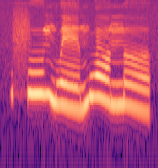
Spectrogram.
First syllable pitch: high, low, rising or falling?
high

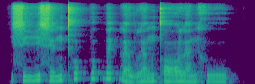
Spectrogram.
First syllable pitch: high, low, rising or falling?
rising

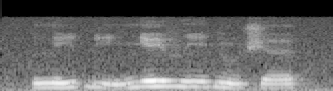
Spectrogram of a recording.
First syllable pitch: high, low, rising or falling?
rising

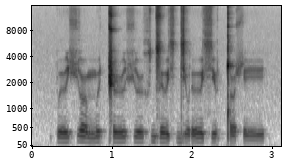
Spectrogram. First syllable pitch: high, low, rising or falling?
rising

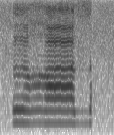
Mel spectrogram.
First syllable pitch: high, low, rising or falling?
high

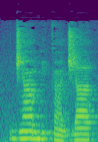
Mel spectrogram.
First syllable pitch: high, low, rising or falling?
high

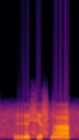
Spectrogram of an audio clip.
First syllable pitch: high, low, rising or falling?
low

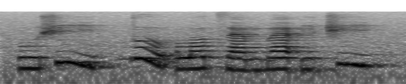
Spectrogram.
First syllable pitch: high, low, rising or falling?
low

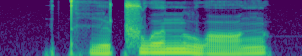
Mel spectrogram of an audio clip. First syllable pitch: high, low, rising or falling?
rising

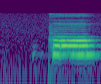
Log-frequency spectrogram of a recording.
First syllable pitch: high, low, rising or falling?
high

